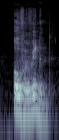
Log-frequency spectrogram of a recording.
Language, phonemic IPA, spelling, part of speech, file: Dutch, /ˌoː.vərˈʋɪ.nə(n)/, overwinnen, verb, Nl-overwinnen.ogg
- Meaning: 1. defeat, crush, overcome 2. conquer, vanquish 3. surmount, get over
